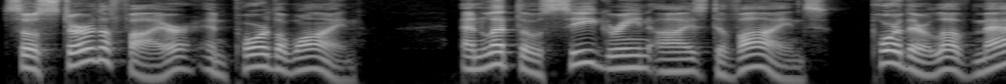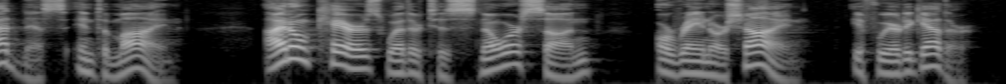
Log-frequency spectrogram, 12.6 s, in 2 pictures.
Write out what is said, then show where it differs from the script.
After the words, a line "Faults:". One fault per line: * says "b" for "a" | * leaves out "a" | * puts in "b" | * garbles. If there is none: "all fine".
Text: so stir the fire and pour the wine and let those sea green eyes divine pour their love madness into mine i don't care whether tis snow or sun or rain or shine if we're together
so stir the fire and pour the wine and let those sea green eyes divines pour their love madness into mine i don't cares whether tis snow or sun or rain or shine if we're together
Faults:
* says "divines" for "divine"
* says "cares" for "care"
